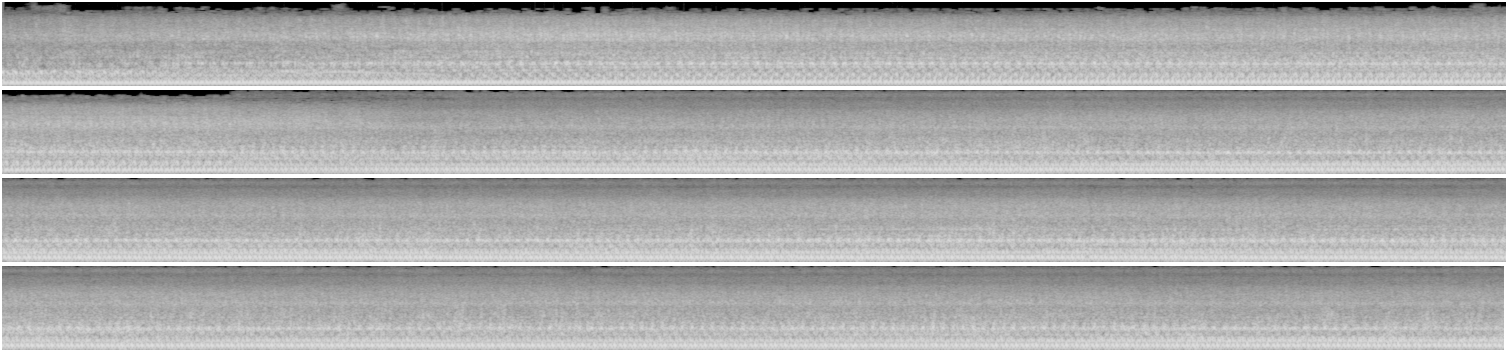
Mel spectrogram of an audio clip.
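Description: Tow boat's engine running steadily at speed, its pitch climbing over the first couple of seconds, then stepping abruptly to a new tone about nine seconds in. The rush of the churning wake runs under it.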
